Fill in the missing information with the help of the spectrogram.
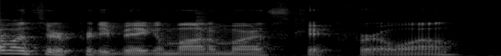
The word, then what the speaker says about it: Amon Amarth: So Vlad Bad is going with Amon Amarth. Am I saying that right? – Amon Amarth.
